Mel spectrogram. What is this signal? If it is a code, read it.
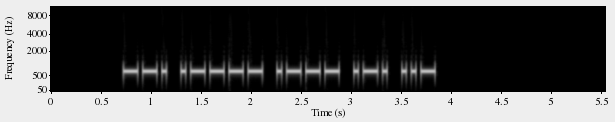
Morse code, heard as a keyed tone, about 25 wpm, 700 Hz. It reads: G1JRU
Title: DXCC-100 Call Signs - 5 Characters - 25wpm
